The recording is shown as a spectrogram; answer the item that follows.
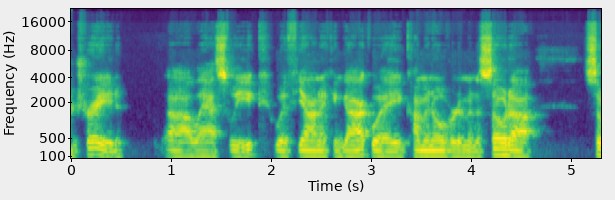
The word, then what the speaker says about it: Ngakoue: They can play Danielle Hunter and how do you pronounce that name? Ngakoue? Ngakoue.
